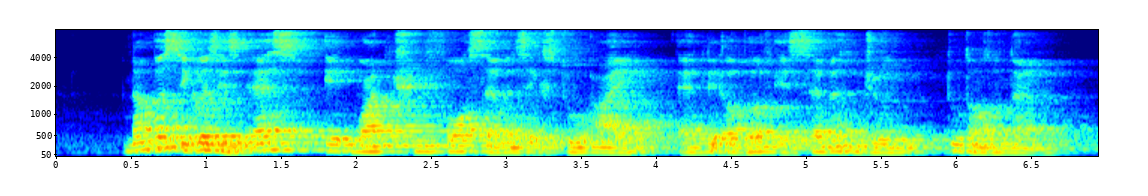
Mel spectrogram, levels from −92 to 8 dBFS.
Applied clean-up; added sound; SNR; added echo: none; none; none; reverberation time 1.1 s.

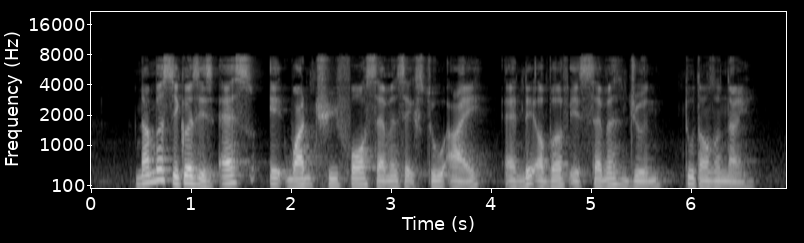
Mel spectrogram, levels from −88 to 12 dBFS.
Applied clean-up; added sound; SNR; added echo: none; none; none; none.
